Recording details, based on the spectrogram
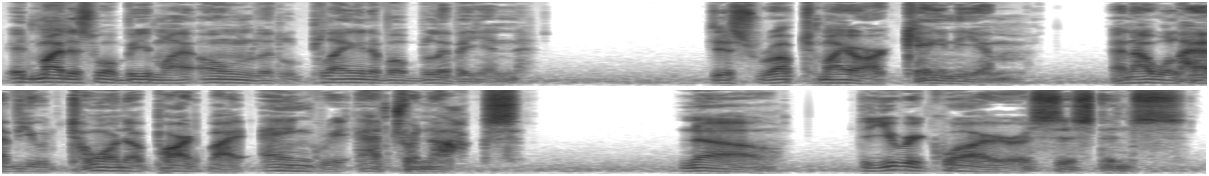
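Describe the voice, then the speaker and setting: An actor voicing a stern, grumpy old orc librarian in a fantasy game, gruff and contemptuous, with a gravelly voice. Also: male voice, a bass voice, lively intonation, a little slow, a bit bright, slight background noise, full character voice. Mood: stern, threatening. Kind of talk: fantasy video game voice acting.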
